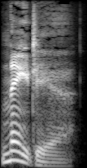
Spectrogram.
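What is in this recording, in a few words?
"nadir", British English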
